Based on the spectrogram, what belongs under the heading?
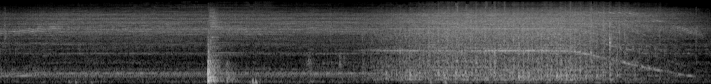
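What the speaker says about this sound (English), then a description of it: "I'm going to start on low, and then I'm going to mix it up and beat it really well" Stand mixer with a paddle beating gluten-free wedding cake batter containing vinegar: a steady whirring motor that ramps up in speed and grows louder partway through, with a sharp knock early on.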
